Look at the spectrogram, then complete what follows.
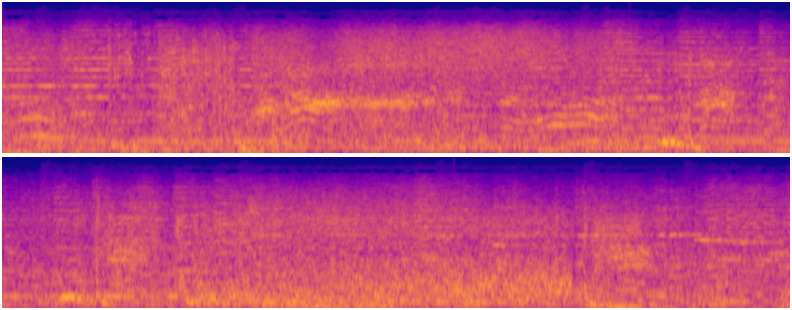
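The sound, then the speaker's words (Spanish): Heavy punches and thudding blows land repeatedly in a loud, dense action mix from the trailer of the film Total Recall (Desafío total), starring Arnold Schwarzenegger, with crashes and swells of music around them and voices briefly breaking through. “Bueno, se oye mucho mamporro ya en ese tráiler, se oyen golpes, puñetazos.”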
